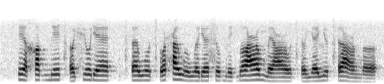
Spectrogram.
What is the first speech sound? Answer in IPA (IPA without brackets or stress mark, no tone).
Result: e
